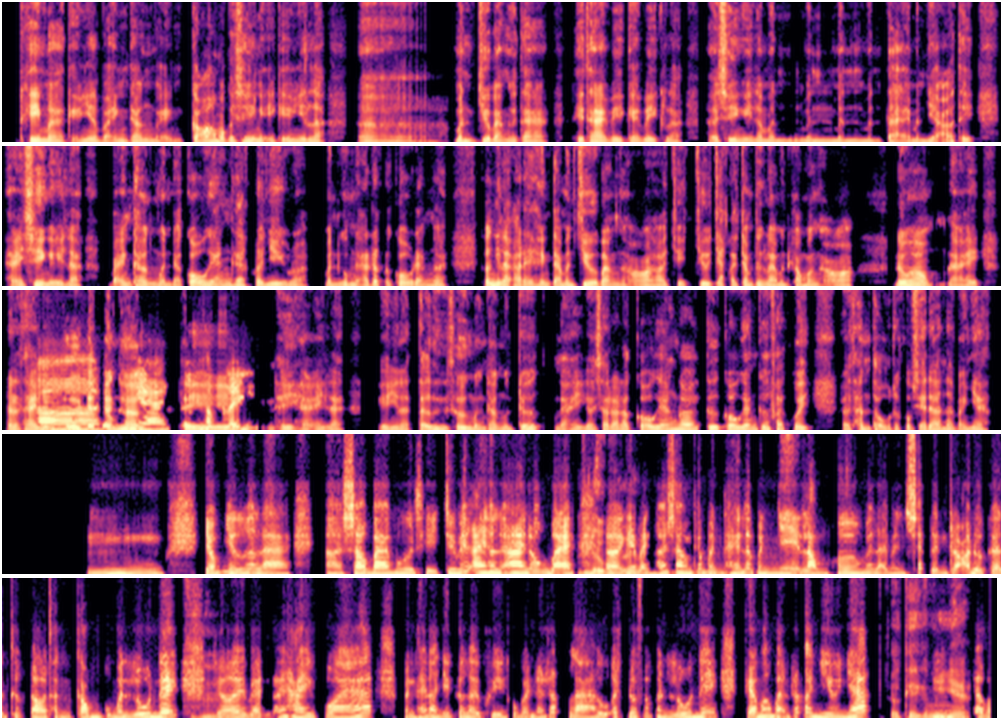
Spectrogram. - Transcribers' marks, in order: tapping; other background noise; laughing while speaking: "Đúng"
- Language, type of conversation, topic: Vietnamese, advice, Làm sao để giảm áp lực khi mình hay so sánh bản thân với người khác?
